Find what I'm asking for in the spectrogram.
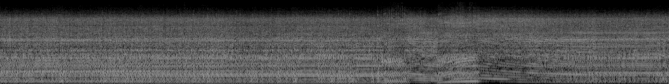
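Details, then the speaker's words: Homelite Super XL two-stroke chainsaw with a mid-80s Tillotson carburetor, test run: a high, buzzy scream with uneven revving and a ragged dip under throttle. Gas is seen leaking at the carburetor, traced to a weak inlet needle spring. "okay well that is actually running a hell of a lot better than I expected there is a carburetor issue of some sort right here"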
